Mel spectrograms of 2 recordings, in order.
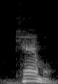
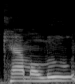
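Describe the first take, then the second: First: The word ends in l with no vowel. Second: The word ends with an added u vowel. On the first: The speaker calls it right. "No, it's camel" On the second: The speaker calls it wrong. "Not camel or camela or camelu"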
